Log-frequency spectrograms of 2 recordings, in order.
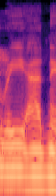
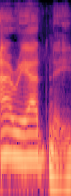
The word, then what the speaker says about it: Ariadne: Ariadne. That's 4 syllables.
